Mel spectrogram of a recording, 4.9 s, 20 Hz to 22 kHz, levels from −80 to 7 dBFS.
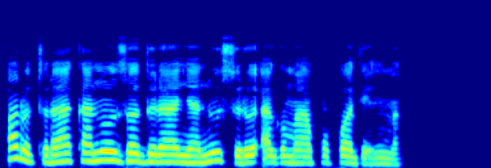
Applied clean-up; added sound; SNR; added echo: neural mask model Resemble Enhance denoiser.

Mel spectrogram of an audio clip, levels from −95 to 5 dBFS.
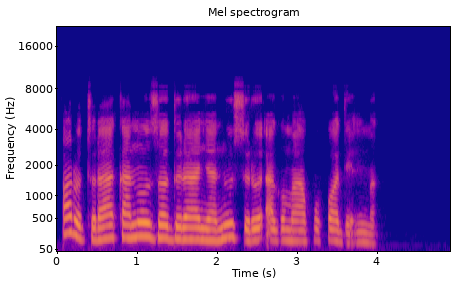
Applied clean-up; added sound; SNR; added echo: neural mask model DeepFilterNet 3.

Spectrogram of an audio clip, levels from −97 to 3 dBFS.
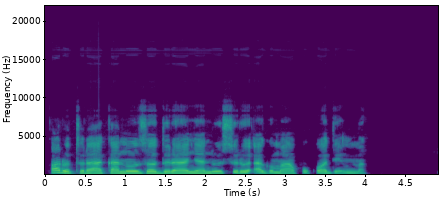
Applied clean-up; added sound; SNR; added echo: none; none; none; none.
